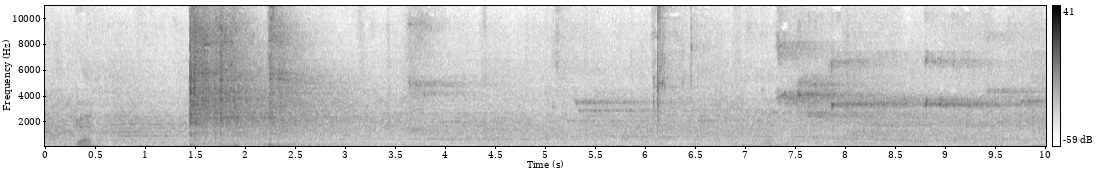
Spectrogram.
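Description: Busy gym background: low repeated thuds and distant voices, with a loud, brief rush of noise about one and a half seconds in.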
